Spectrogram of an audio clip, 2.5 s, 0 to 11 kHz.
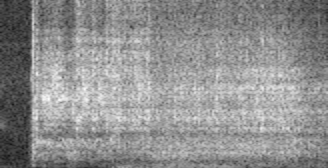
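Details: Model A hot rod coupe with a 2.3 L Ford four-cylinder and Duraspark II ignition, just fitted with a new ignition box: catches on the crank and revs briefly, then sags and quits within seconds. Fires on crank but won't stay running; owner wonders if flooded.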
